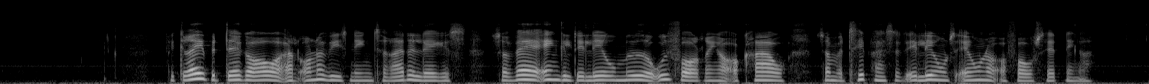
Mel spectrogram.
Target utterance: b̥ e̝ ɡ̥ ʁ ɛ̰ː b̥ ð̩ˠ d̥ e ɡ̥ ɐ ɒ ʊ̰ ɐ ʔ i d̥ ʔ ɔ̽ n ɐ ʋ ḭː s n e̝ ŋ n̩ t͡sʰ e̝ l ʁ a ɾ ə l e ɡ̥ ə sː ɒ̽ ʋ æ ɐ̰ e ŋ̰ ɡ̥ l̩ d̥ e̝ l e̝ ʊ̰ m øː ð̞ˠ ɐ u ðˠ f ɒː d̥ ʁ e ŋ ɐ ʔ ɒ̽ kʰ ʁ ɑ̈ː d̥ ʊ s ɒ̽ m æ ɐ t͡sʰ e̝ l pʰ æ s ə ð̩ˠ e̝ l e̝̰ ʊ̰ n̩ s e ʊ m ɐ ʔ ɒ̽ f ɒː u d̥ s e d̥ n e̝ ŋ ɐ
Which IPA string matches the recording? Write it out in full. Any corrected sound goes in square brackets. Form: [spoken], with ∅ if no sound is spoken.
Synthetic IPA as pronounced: b̥ e̝ ɡ̥ ʁ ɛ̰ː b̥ ð̩ˠ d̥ e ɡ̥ ɐ ɒ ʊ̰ ɐ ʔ [æ] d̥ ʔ ɔ̽ n ɐ ʋ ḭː s n e̝ ŋ n̩ t͡sʰ e̝ l ʁ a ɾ ə l e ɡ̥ ə sː ɒ̽ ʋ æ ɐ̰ e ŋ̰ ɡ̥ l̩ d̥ e̝ l e̝ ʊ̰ m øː ð̞ˠ ɐ u ðˠ f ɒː d̥ ʁ e ŋ ɐ ʔ ɒ̽ kʰ ʁ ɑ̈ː [∅] ʊ s ɒ̽ m æ ɐ t͡sʰ e̝ l pʰ æ s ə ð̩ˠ e̝ l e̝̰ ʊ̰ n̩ s e ʊ [n] ɐ ʔ ɒ̽ f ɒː u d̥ s e d̥ n e̝ ŋ ɐ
